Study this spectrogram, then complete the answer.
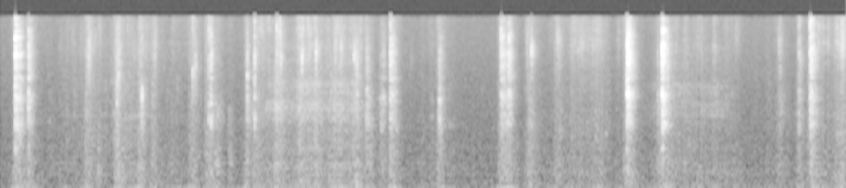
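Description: A rubber roller rolls over a sticky painted surface with a soft tacky crackle.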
